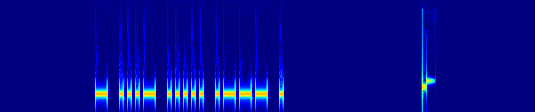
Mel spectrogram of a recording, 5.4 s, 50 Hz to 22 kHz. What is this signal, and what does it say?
Morse code, heard as a keyed tone, about 30 wpm, 700 Hz. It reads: TV5JE
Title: Five Challenging Letter-Number Combinations 30wpm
